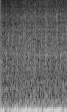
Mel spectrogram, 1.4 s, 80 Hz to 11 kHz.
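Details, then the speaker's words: 1956 Chevy 150 with a 35-year-old V8, just started with no adjustments, running on the fuel pump, timing not yet set; deep steady rumble, even beat, no misses or knocks, ignition working: normal idle. "No adjustments. We just started it. I'm so happy. That means the ignition's all working good."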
